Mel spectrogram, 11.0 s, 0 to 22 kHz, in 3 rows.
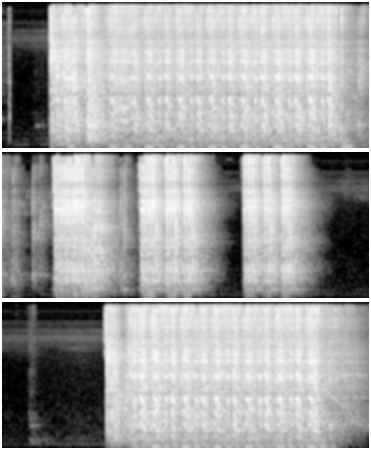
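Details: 2002 Buell S3T V-twin after fixing a starter click caused by a bad ground strap near the rear brake light switch: starter cranks, engine fires promptly, several short runs and restarts, settles to steady idle; healthy start.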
